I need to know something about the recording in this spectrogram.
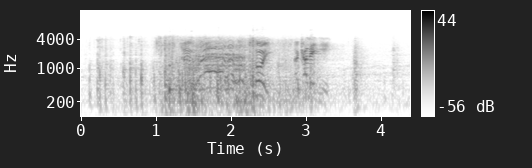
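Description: A horse's hooves clatter over rocky ground.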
